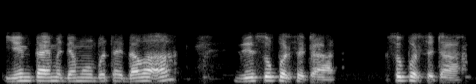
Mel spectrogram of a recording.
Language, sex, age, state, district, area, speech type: Kashmiri, male, 18-30, Jammu and Kashmir, Bandipora, rural, conversation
